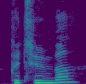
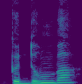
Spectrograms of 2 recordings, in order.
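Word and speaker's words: Katoomba: So, Katumba, Gdumba or Godmba, different pronunciations for the one in the same place, but Coutumba is the one that's easiest on the uh the anglicized way of speaking and but these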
